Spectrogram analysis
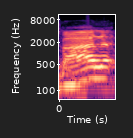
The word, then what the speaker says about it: Baal: Jésus a parlé de Baal, nous disons que Baal est la bonne prononciation.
